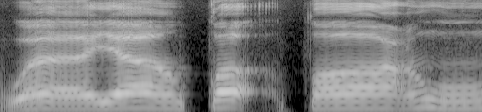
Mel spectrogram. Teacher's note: Lantunan yang kecil, qalqalah sughra, mestilah dilantunkan dengan seolah-olah kita dengar seperti ada baris. Okey, bukan kita matikan.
